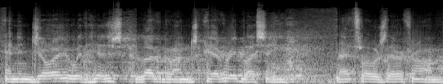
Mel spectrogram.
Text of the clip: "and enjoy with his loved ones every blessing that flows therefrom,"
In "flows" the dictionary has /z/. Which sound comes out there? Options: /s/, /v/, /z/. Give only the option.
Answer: /z/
